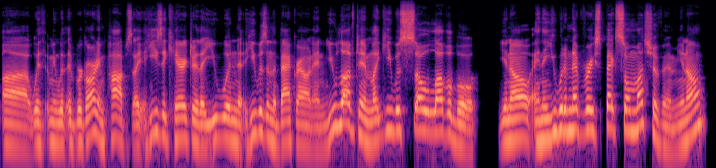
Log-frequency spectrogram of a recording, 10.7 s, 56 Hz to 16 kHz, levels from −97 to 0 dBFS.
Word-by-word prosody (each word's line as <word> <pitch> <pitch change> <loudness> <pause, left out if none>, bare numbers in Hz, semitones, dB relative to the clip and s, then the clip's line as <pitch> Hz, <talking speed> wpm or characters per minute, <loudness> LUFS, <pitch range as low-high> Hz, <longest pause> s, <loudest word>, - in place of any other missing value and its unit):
uh, 120 -3 +1
with 130 -2 -3
I - - -10
mean, 130 -1 -3
with 130 0 -1
it 130 -2 -4
regarding 135 +2 +1
Pops, 130 -4 -1
like, 120 -1 -3
he's 170 +7 -6
a 165 - 0
character 150 -2 0
that 120 -1 +2
you 130 +5 -1
wouldn't 145 -4 0
e - - -8
he 160 +7 -4
was 185 -2 -1
in 155 - -2
the 130 - -1
background, 125 -3 0
and 110 +2 -7
you 205 +9 -2
loved 235 -4 +3
him, 150 -6 +1
like, 140 +3 -1
he 200 +1 -4
was 195 0 +1
so 200 -1 +3
lovable, 175 - 0 0.3
you 140 +1 -2
know? 150 +1 +3
And 135 +1 -1
then 145 +1 +1
you 185 +5 0
would 205 +1 +4
have 200 - +1
never 200 -1 +2
expect 200 +2 0
so 205 -1 +1
much 225 +4 0
of 150 -7 -1
him 110 -2 -5
you 125 +2 -3
know? 205 - +1
145 Hz, 250 wpm, -23 LUFS, 130-190 Hz, 0.3 s, would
